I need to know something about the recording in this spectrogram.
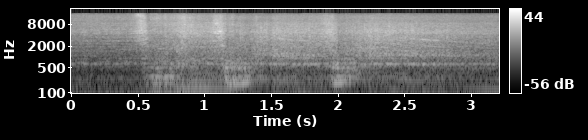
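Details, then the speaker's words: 1988 Chevy OBS Cheyenne pickup with LS 6.0 swap and 4L80E: clean, crisp revving blips with smooth, even exhaust note, no rattles or drone; exhaust came out really clean, healthy. "get y'all some of that exhaust exhaust came out really clean"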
